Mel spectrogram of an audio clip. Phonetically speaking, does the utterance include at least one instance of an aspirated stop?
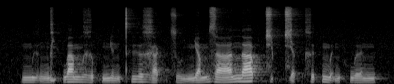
yes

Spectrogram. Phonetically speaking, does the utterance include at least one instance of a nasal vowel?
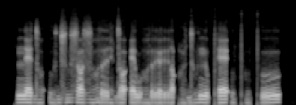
no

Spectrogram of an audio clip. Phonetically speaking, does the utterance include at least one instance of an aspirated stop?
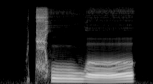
yes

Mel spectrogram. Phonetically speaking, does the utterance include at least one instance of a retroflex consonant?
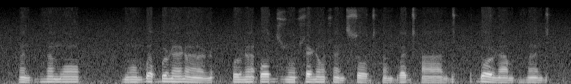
yes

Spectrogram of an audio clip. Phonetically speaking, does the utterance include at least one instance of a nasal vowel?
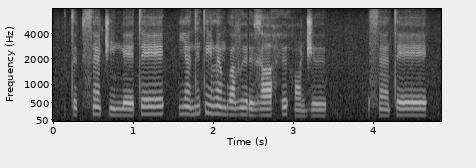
yes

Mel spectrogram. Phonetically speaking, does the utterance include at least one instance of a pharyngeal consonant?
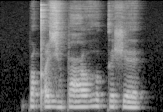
yes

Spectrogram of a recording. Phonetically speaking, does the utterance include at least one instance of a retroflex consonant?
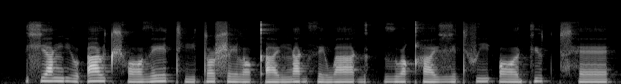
yes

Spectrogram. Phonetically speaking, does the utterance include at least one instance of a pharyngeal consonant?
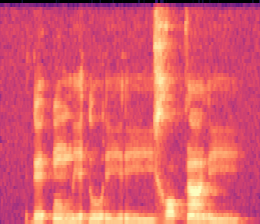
no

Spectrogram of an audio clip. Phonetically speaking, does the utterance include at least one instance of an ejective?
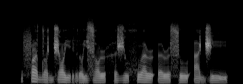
no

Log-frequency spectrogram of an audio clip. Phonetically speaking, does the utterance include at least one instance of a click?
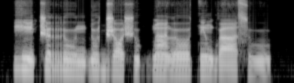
no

